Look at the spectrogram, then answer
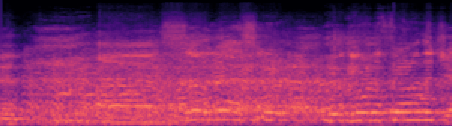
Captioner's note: laughter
